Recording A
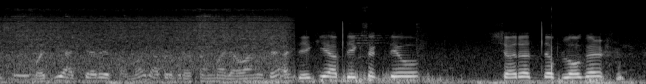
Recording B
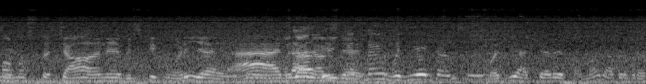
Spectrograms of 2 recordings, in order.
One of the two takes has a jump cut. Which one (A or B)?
A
